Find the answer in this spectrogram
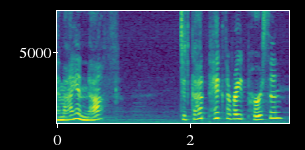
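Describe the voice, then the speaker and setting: A woman's voice: high voice, expressive, unhurried, sharp tone, pitched above the performer's own voice, exaggerated voice. A woman voicing a faithful young pregnant woman in labor, strained and pleading, with faint music underneath. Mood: worried.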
